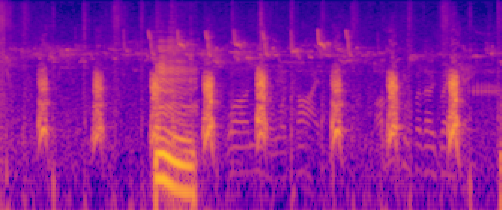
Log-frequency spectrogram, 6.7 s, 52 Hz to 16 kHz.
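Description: In Kingdom Come Deliverance 2, a dog barks in a steady run of sharp single woofs at moderate distance, broken midway by a louder close yelp-like burst, while someone speaks briefly over it.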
